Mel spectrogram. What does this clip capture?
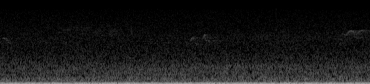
Red-eyed Vireo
